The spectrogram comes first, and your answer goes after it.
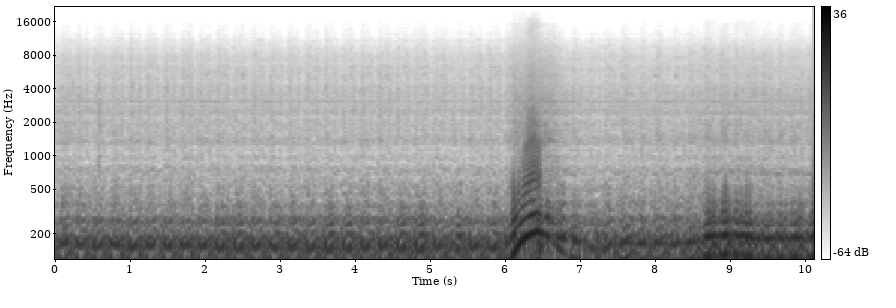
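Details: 1963 Austin Healey 3000 BJ7 Mk II fast road spec, cold start running full rich, microphone at the tailpipe: steady low burbling at fast choke idle, one brief rev blip, even firing; healthy warm-up.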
